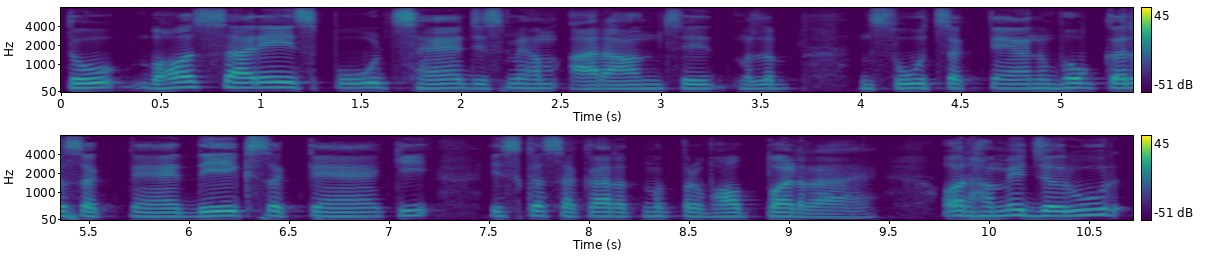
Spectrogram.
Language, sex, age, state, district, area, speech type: Hindi, male, 18-30, Uttar Pradesh, Jaunpur, rural, spontaneous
